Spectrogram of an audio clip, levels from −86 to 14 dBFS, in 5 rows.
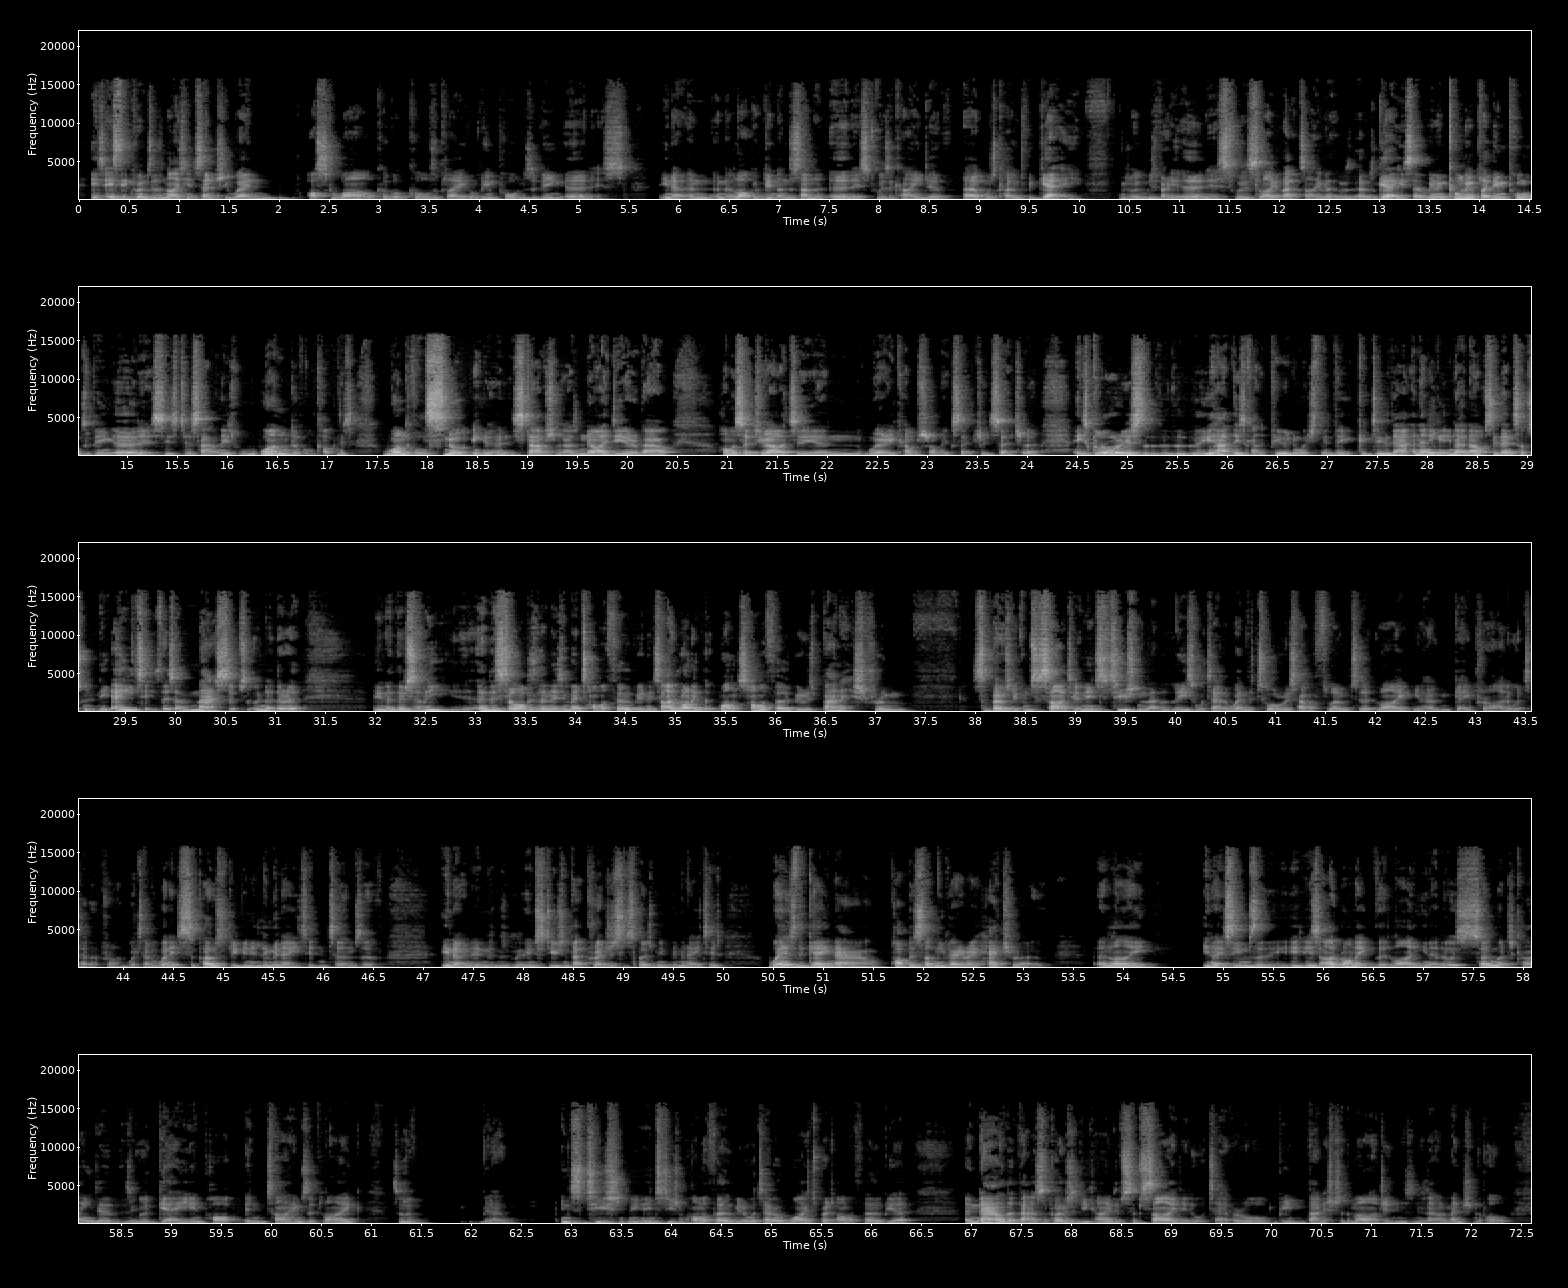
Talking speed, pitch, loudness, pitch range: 220 wpm, 125 Hz, -23 LUFS, 95-140 Hz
